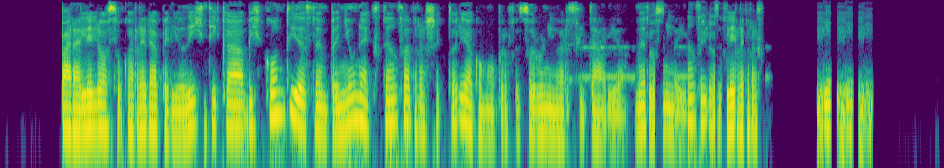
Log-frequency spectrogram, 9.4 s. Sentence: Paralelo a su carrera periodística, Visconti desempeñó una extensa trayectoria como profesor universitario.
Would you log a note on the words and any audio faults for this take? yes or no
yes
